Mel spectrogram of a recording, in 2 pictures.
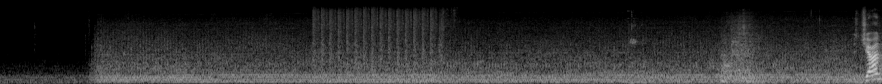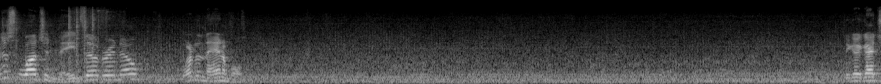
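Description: A helicopter's rotor hums steadily.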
